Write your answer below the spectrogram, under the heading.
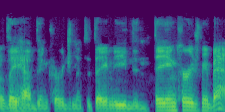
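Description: Speaking with a Southern US accent, a man uses fairly even intonation at a fairly low pitch. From Tennessee, Chattanooga. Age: 30s. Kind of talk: interview. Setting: video call. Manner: halting, many fillers.

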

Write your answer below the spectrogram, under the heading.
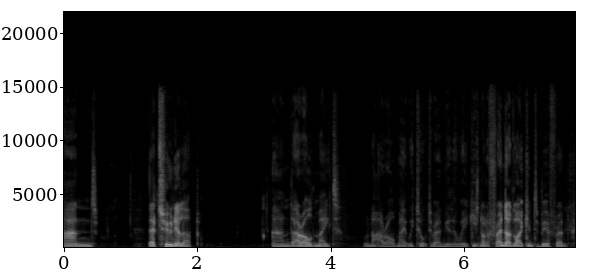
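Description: On a very clean recording with a silent background, a man at medium pitch talks with ordinary pitch variation, the sound dry and close with no echo. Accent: English. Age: 40s. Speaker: podcast host. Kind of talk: casual chat. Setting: studio.

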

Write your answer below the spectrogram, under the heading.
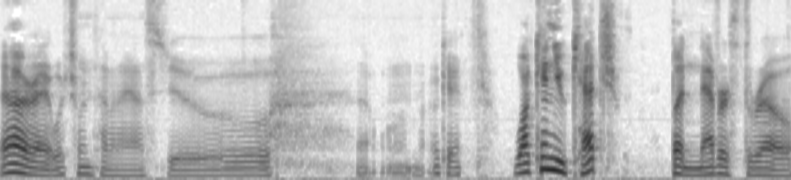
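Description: Delivered at a very slow pace with long, frequent pauses, the voice shows ordinary pitch variation on a very clean recording with a silent background. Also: man, fairly low pitch for a man. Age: 20s. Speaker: podcast co-host. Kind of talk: casual chat. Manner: halting.

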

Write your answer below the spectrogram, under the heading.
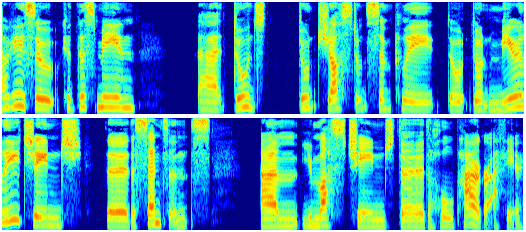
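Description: In a very clean recording with a silent background and a dry, close sound with no echo, a woman with a Scottish accent speaks at a very slow pace, her fairly high voice carrying lively intonation. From Scotland. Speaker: advanced French learner. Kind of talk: casual educational chat.

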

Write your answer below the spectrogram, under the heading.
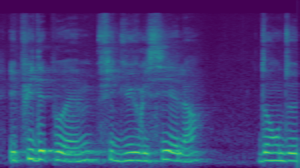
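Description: In a room with audible echo, a woman speaks at a medium pitch and a fairly slow pace in a flat monotone. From Paris suburbs, France. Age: 40s. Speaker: poet. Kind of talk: literary presentation.

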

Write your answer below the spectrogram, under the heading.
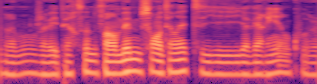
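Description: A man's dark, mellow voice stays monotone and flat in a very clean recording with a silent background. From Lorraine, France (Fléville-Lixières). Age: 20s. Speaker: drama student. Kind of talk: casual chat.

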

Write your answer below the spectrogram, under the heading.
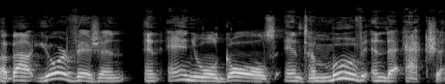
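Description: In a very clean recording with a silent background, a man speaks with lively intonation at a high pitch. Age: 60s. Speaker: podcast host. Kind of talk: solo podcast monologue on leadership.

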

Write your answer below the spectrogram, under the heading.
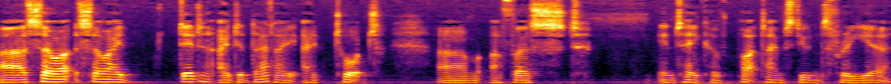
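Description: Speaking at a very slow pace, a man with a southern English accent uses a very deep, low pitch and a somewhat breathy delivery. His intonation is fairly even. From southeast England, near Tunbridge Wells. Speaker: philosophy professor. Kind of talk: interview conversation. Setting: airport lounge. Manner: halting, many fillers and repetitions.

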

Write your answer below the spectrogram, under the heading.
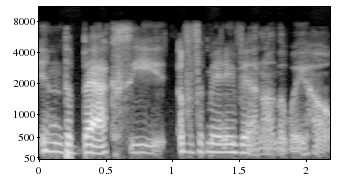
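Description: A woman speaks at a moderate pace in a normal speaking voice, her pitch sitting in the medium range. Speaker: critic. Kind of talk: casual chat.

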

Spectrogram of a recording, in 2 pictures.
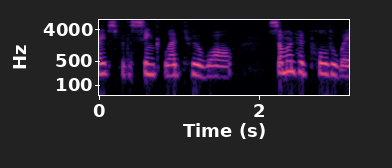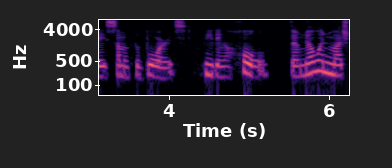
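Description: The reading aloud is plain, with a quiet background behind it.

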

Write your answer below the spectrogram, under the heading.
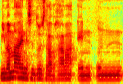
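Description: A man's voice at medium pitch. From Mexico City. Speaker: actor and playwright. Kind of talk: casual interview. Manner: animated.

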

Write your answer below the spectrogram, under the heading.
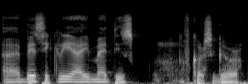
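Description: A man speaks with an Italian accent. His pace is fairly quick. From Italy, Milan. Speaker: violinist. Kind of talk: interview.

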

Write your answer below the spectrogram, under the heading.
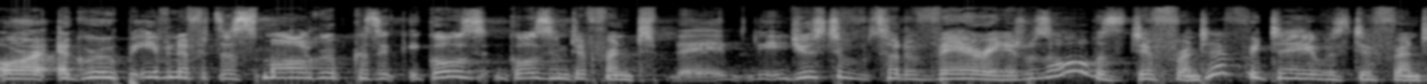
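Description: A woman at medium pitch talks very fast with lively intonation. Background noise is noticeable. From County Cork, Ireland. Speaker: comedian and activist. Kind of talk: casual interview chat.

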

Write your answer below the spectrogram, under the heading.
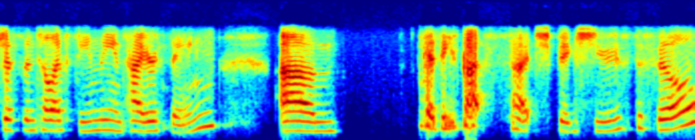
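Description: A woman's ordinary speaking voice, fairly high in pitch, at a fairly slow pace. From Edmonton, Canada. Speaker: caller. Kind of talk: casual chat. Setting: phone call.

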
